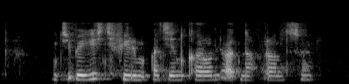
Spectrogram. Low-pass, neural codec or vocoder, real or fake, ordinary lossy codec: 7.2 kHz; none; real; AAC, 48 kbps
